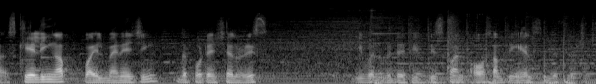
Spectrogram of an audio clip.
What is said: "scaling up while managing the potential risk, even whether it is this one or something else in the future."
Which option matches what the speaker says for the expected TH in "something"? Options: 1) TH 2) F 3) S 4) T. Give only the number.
4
